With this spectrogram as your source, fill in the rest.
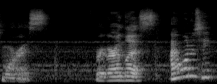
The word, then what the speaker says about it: Maurice: this past month, and that is Maurice by Ian Forster, even though it's supposed to be pronounced Morris.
